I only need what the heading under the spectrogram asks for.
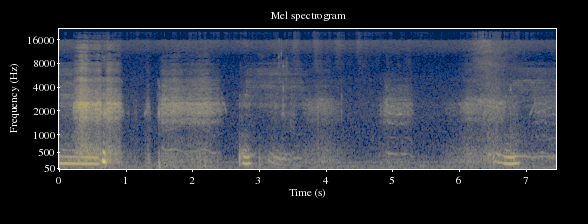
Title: Golden retriever puppy snoring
